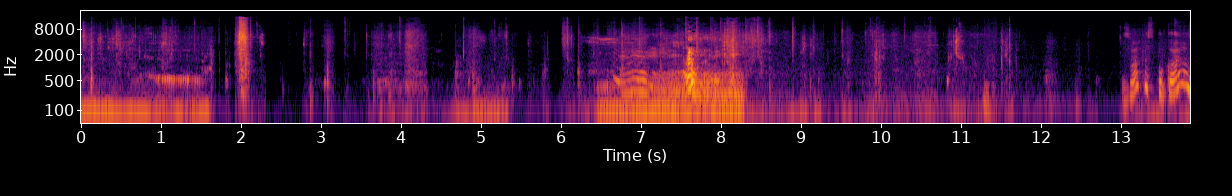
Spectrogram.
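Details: Three female Bulgarian Shepherd Dog pups greet their mother, who does not share their enthusiasm. A sharp brief yelp comes early, then a burst of wavering, whiny cries mid-clip, with a woman speaking soothingly.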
